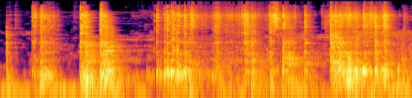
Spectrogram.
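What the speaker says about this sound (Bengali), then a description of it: "ঢাকনাটা তুলে দিচ্ছি।" Clattering metal pot-and-lid handling in a kitchen where bhetki fish curry with potato and pointed gourd is cooking, several loud clanks and scrapes in bursts with short pauses, close and without talk.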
